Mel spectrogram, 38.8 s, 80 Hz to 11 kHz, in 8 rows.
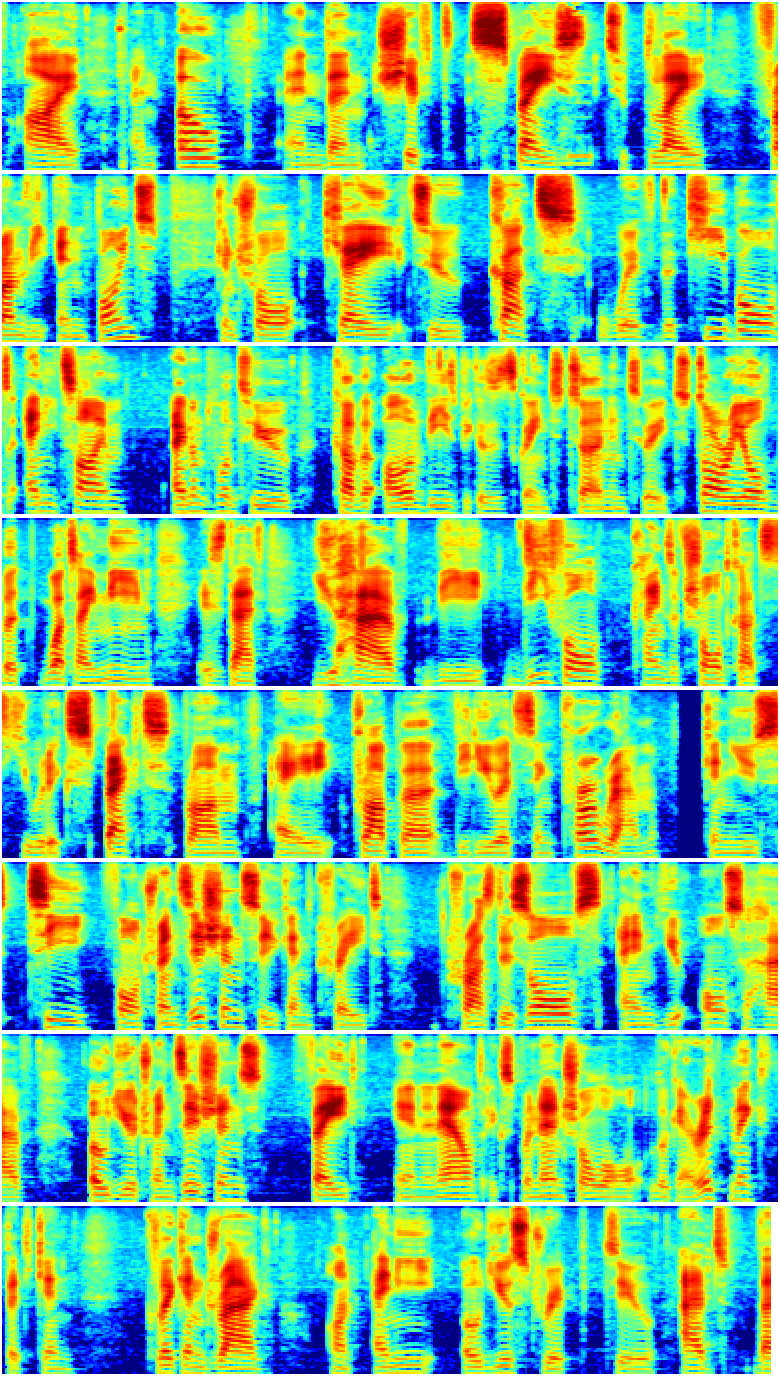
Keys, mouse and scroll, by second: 0.0 i, 0.5 click, 0.7 o, 3.2 shift+space, 6.3 ctrl+k, 7.5 ctrl+z, 24.0 t, 25.3 click, 25.7 click, 27.1 ctrl+z, 27.7 ctrl+right click, 28.6 t, 33.3 click, 34.2-35.5 drag.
